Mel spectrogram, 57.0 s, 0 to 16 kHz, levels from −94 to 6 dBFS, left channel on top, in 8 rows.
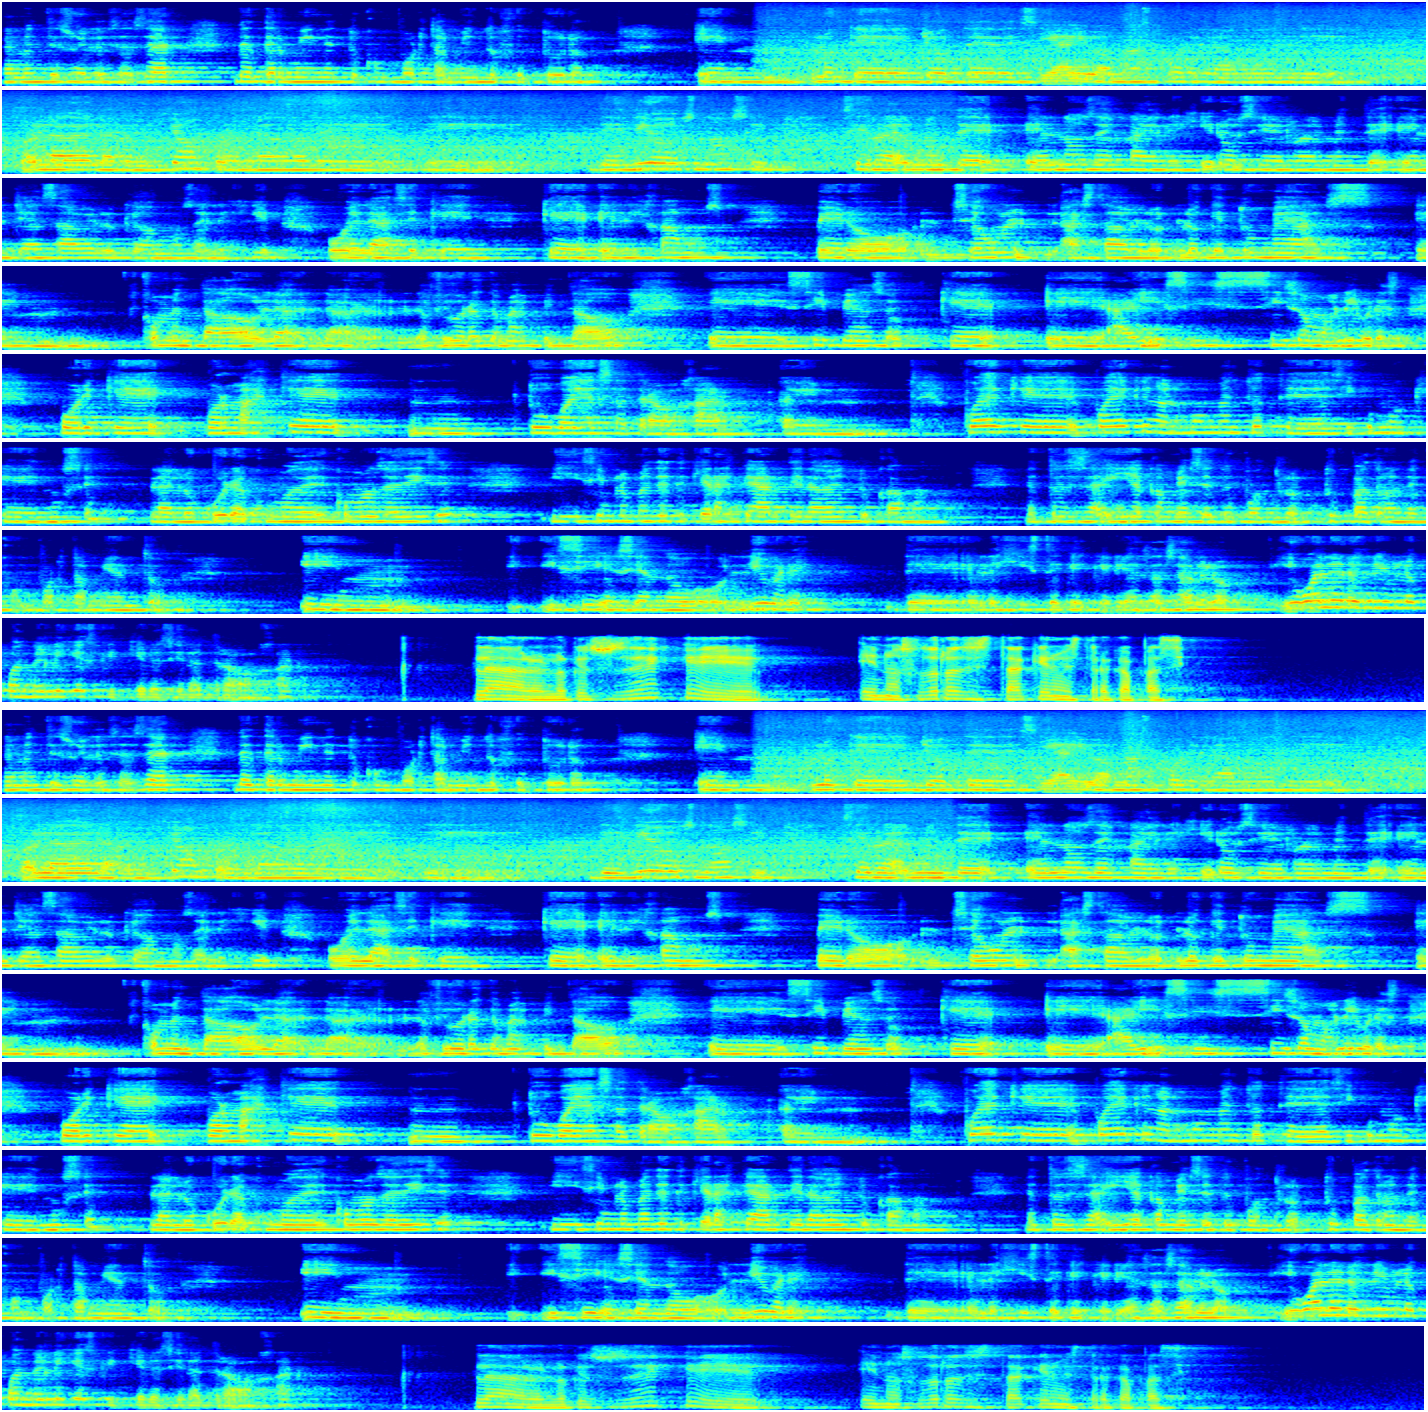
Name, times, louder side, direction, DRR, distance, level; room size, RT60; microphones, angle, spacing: voice 1, 0.0-6.7 7.2-9.7 10.0-16.6 16.9-30.2 30.5-30.9 31.1-40.3 40.7-43.6 44.2-44.8 45.2-46.8 47.1-51.3, equal, 10° right, 7 dB, 1.1 m, -27 dB
sound 1, 3.7-11.9, right 1 dB, 75° right, 3.6 m, -37 dB
voice 2, 52.2-53.6 54.1-55.7, left 8 dB, 65° left, 14 dB, 0.4 m, -27 dB
15.0 x 12.5 x 7.3 m, 1.1 s
head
